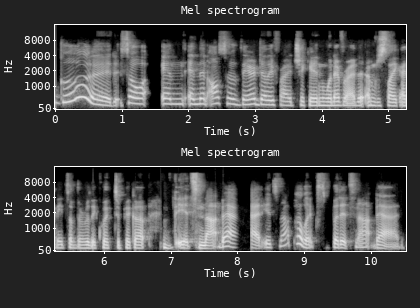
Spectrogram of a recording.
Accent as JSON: {"language": "English", "region": "Georgia", "country": "United States", "said": "I'm from Georgia"}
